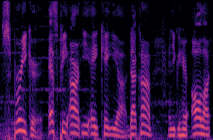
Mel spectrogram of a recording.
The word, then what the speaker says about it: Spreaker: Spreaker.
